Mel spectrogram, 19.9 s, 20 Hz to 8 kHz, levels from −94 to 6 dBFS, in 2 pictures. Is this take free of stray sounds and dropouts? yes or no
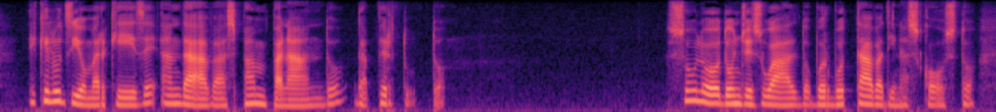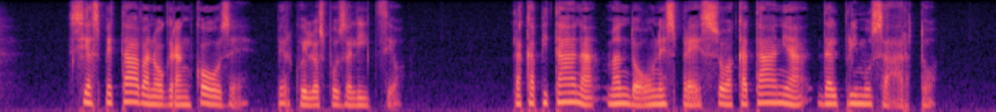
yes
